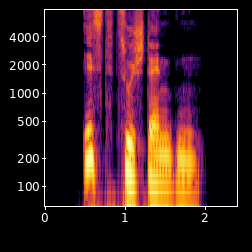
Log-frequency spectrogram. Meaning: dative plural of Istzustand
- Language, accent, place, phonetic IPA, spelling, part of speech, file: German, Germany, Berlin, [ˈɪstt͡suˌʃtɛndn̩], Istzuständen, noun, De-Istzuständen.ogg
